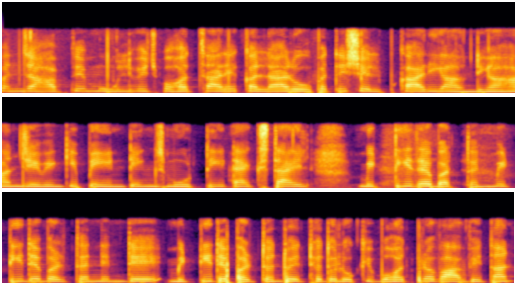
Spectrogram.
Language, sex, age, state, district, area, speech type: Punjabi, female, 18-30, Punjab, Amritsar, urban, spontaneous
